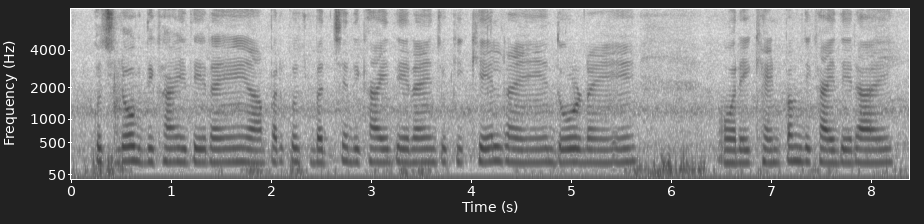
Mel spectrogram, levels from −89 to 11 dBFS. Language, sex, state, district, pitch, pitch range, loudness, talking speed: Hindi, female, Bihar, Gaya, 200 Hz, 195-205 Hz, -23 LUFS, 205 wpm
